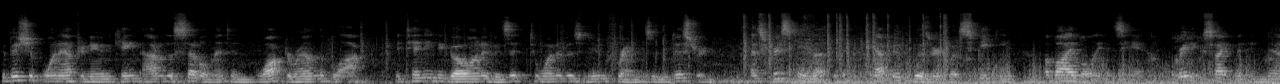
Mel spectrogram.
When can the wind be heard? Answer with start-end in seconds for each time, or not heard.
0.0-12.7.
